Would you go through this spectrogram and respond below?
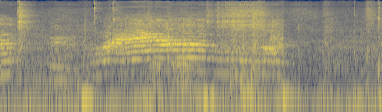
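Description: A cat meows loudly and insistently in a rising, drawn-out cry, close by, with household background noise and no talk over it, during an online class at home.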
